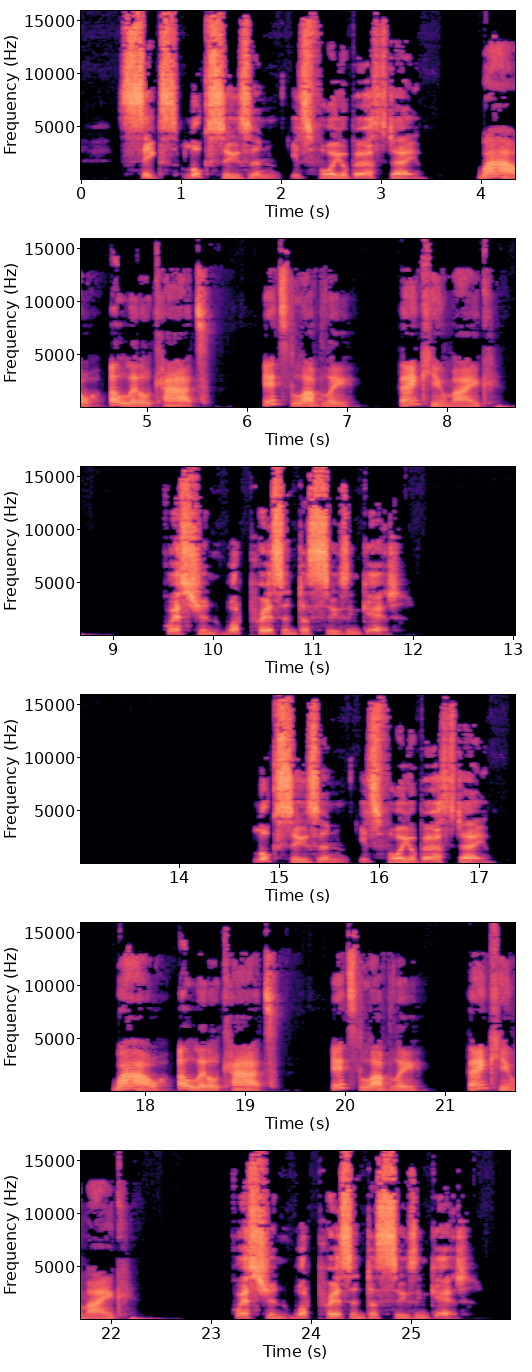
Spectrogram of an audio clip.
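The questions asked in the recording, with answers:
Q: Question, what present does Susan get?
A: A little cat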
